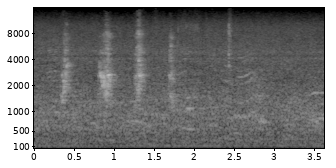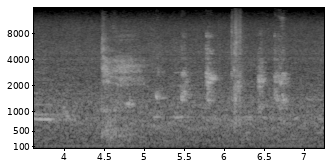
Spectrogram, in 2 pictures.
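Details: A Bali myna in a small entry aviary at Lowry Park Zoo sings a loose string of sharp clicks, chips and brief whistled notes, with one harsher chattering burst midway, over a faint murmur from visiting children.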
